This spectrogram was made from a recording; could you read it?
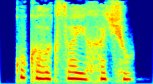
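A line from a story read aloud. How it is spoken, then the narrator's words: Barely audible sob. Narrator (Russian): еле слышно всхлипнула Несмеяна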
